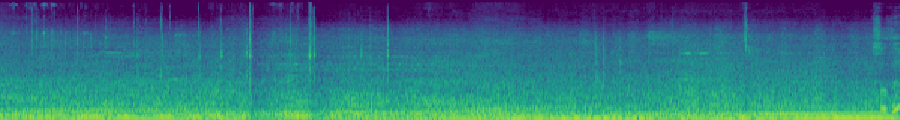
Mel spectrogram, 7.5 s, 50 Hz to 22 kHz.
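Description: Yamaha FZ6 motorcycle engine running at a smooth, steady idle up close, a continuous low hum with a brief dip early on and a few light clicks and knocks over it.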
